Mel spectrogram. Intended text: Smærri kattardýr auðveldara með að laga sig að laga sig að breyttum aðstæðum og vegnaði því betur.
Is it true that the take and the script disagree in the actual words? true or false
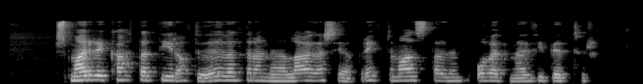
true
